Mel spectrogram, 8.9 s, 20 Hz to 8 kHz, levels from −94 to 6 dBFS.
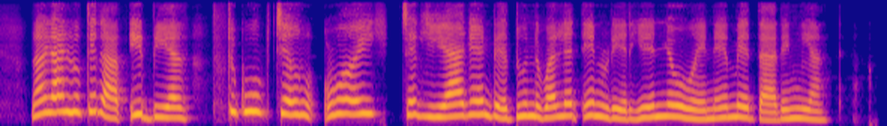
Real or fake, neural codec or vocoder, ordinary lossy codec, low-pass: fake; codec, 16 kHz, 0.5 kbps, FunCodec, trained on LibriTTS, 25 frames a second; none; 7.2 kHz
